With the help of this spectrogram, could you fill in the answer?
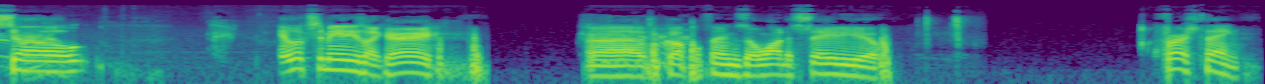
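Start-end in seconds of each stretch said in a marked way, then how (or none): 2.9-9.3 low, deep, droning voice. Retelling what a heavily medicated guy said to the speaker: imitating slow deep voice. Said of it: "he talks really slow and deep".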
